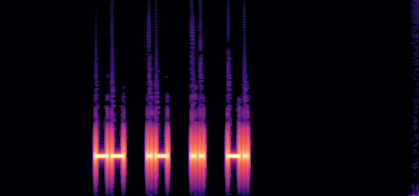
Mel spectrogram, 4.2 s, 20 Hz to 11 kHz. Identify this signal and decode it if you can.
Morse code, heard as a keyed tone, about 30 wpm, spaced as for 22 wpm, 700 Hz. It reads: MAIN
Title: 2x Character Spacing - Top 500 Words - 30wpm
